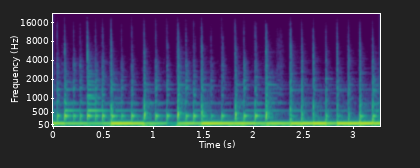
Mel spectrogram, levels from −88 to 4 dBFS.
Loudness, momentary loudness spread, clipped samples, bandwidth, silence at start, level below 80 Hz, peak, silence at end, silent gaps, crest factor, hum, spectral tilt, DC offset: -12 LUFS; 7 LU; under 0.1%; 5.8 kHz; 0 s; -30 dBFS; -2 dBFS; 0 s; none; 8 dB; none; -9.5 dB/octave; under 0.1%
